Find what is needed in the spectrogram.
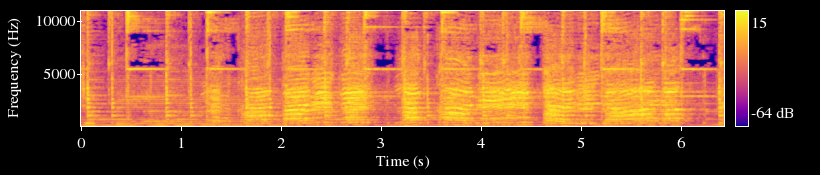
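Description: Sikh devotional kirtan music: a held drone, a repeating drum beat with sharp percussive strokes, and a melody line that bends and wavers in pitch.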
